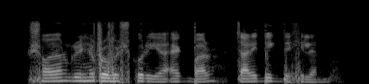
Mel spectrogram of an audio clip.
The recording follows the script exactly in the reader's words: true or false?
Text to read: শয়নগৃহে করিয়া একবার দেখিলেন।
false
